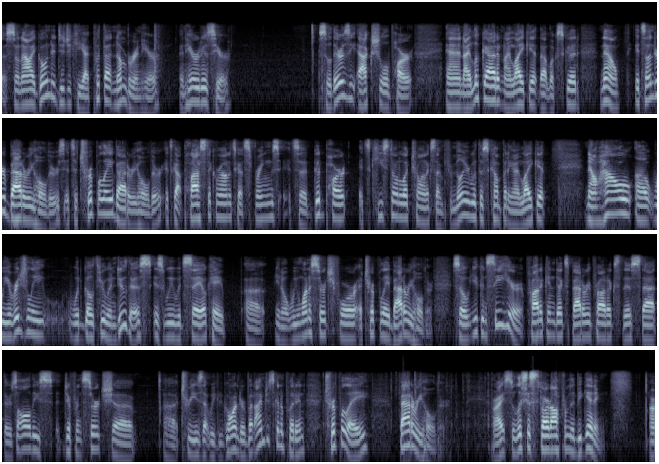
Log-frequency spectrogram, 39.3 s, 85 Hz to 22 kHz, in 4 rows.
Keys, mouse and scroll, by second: 8.1 scroll down 1, 15.6 click, 19.5 click, 20.9 scroll up 1, 32.7 click, 33.8-37.1 typing.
